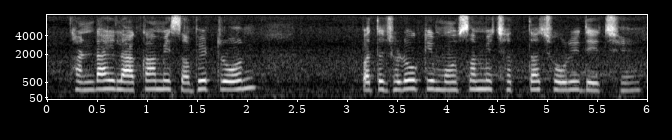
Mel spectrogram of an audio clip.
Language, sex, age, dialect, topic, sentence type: Maithili, female, 51-55, Angika, agriculture, statement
